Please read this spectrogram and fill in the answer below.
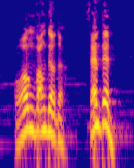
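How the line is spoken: Furious old man's roar. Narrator (Vietnamese): lửa giận đốt cháy tâm can của Sa Thiên Lý, lão gầm lên

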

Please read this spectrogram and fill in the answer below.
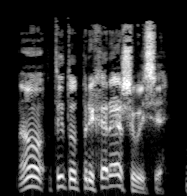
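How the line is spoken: Cheerful. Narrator (Russian): бодро сказал ей Ламберт

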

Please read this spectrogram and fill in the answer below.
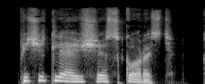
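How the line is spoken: Sleepy snort. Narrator (Russian): хмыкает стужа, сонно подтягиваясь

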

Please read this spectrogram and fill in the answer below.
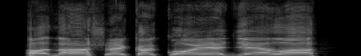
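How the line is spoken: Shouting. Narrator (Russian): кричал Антон

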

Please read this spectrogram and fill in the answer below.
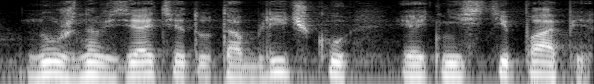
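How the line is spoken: Plain. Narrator (Russian): сказал Миша

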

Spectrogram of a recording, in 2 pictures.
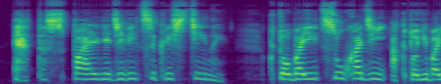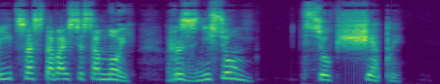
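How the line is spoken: Frenzied shout. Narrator (Russian): вдруг в исступлении крикнул

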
